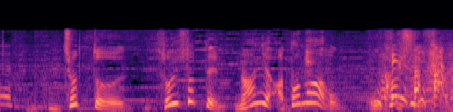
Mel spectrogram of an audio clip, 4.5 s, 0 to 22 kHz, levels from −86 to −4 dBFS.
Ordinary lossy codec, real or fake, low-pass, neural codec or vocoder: none; real; 7.2 kHz; none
